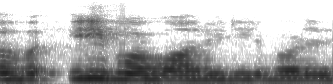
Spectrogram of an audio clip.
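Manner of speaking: dropped, deep voice. Retelling her husband's complaint about dinner: imitating her husband's voice. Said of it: "the way she's just making his voice".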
